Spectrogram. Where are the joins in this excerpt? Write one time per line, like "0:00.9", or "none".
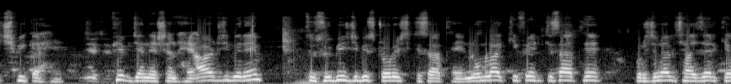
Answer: none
